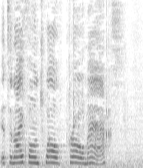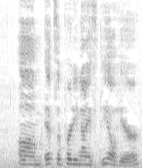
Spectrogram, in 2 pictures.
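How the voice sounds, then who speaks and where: Loud and very slow, a woman speaks. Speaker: bin store staff running a live sale. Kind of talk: livestream announcing raffle ticket winners.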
